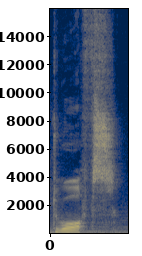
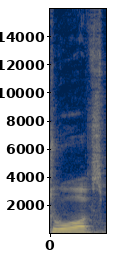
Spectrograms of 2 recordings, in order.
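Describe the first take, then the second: First: The word ends with an f sound. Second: The word ends with a v sound. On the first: The speaker calls it right. "It should be dwarfs" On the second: The speaker calls it wrong. "I've been saying dwarves, but it shouldn't be"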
